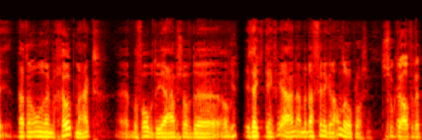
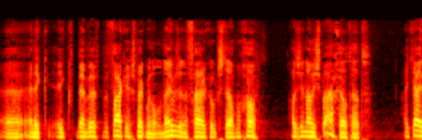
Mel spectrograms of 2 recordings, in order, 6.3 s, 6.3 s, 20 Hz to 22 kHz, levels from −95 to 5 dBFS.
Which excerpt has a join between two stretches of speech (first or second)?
first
